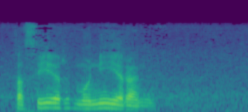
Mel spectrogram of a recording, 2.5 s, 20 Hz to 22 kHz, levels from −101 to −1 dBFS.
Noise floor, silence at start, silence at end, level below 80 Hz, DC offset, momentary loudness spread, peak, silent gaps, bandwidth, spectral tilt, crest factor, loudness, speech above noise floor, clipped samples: -49 dBFS; 0 s; 0 s; -58 dBFS; under 0.1%; 21 LU; -12 dBFS; none; 10.5 kHz; -5.5 dB/octave; 18 dB; -29 LUFS; 21 dB; under 0.1%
